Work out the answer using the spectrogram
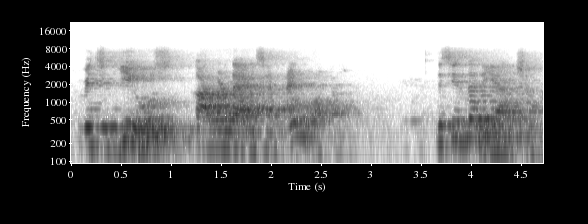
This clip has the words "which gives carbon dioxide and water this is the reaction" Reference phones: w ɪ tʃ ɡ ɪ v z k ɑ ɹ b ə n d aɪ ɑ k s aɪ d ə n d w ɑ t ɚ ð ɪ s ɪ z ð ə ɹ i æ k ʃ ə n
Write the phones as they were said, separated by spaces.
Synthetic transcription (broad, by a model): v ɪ tʃ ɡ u z k ɑ ɹ b ə n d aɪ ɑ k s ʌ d ə n d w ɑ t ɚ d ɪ s ɪ z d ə ɹ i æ k ʃ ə n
